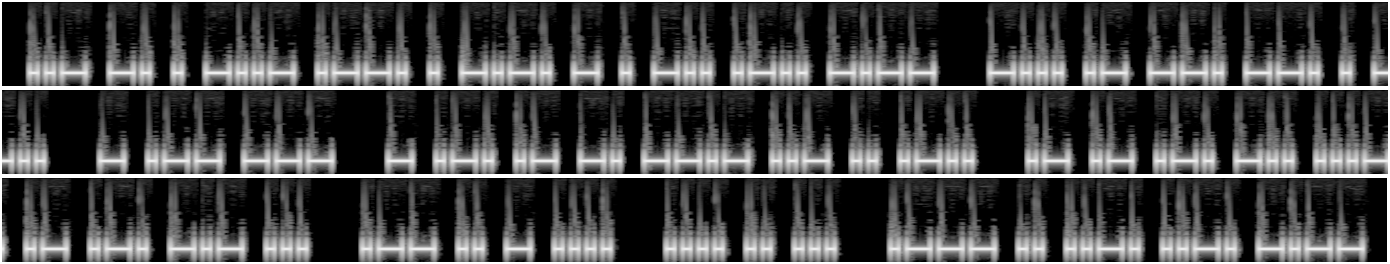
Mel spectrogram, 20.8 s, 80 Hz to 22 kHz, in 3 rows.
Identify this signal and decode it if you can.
Morse code, heard as a keyed tone, about 30 wpm, 700 Hz. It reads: UNEXPECTEDLY BAGGED TWO TRANQUIL AARDVARKS WITH HIS JIFFY
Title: Pangram Challenge v2 - 30wpm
